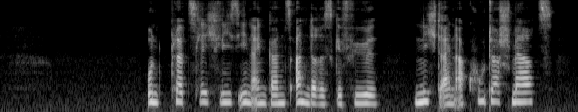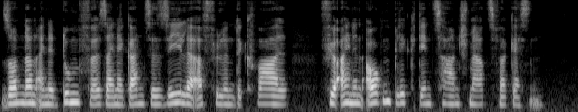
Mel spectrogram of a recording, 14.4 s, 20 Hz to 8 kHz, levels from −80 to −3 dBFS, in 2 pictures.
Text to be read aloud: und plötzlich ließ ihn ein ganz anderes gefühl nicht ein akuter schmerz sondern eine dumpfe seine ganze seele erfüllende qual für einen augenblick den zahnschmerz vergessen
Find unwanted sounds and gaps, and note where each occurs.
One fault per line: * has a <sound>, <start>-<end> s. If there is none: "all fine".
all fine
